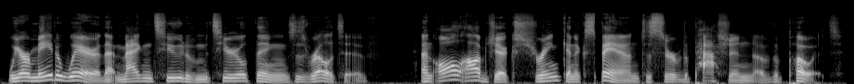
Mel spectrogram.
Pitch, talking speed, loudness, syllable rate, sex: 130 Hz, 170 wpm, -20 LUFS, 4.9 syllables/s, male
